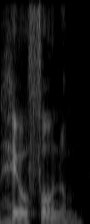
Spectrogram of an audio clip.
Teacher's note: Heophonum uses that fricative allophone rule from slide 8. The F sits between two vowels, so it's voiced, pronounced like a V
